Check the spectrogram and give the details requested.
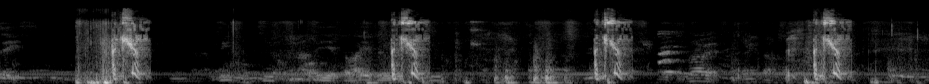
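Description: Four sharp, hissing sneeze-like bursts spaced a few seconds apart over a steady hum, with faint music behind.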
